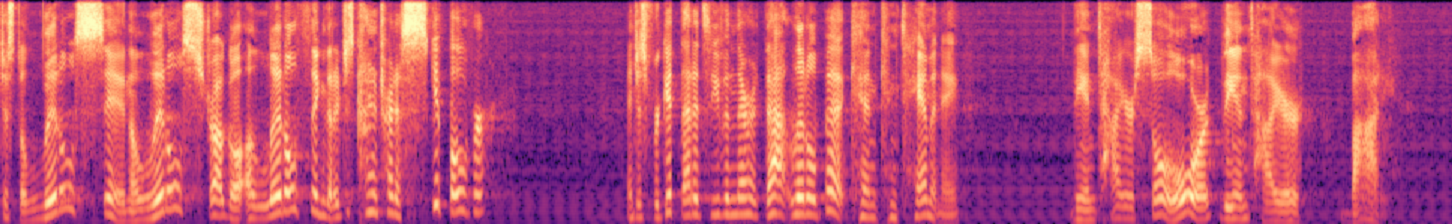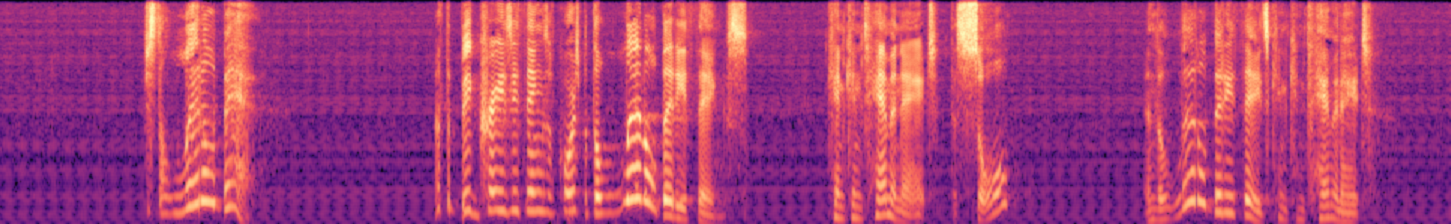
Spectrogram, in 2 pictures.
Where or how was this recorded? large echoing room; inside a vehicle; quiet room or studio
large echoing room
